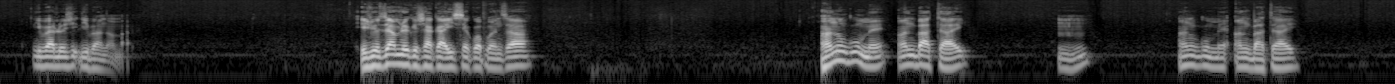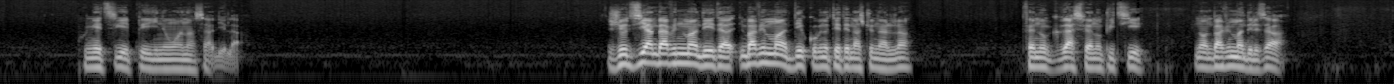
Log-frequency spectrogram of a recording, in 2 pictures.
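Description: A man speaks close to a microphone in short, measured phrases with pauses.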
